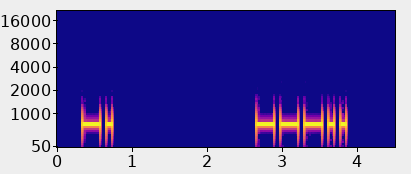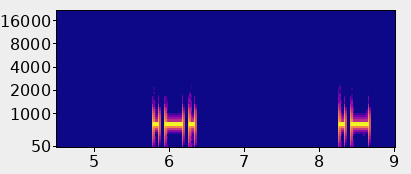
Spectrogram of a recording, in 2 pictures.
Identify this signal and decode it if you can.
Morse code, heard as a keyed tone, about 15 wpm, spaced as for 4 wpm, 700 Hz. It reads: N8RA
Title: USA Call Signs - 5 Characters - 8x Character Spacing - 15wpm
